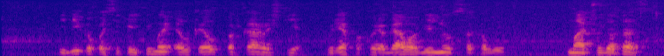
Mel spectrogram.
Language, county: Lithuanian, Kaunas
